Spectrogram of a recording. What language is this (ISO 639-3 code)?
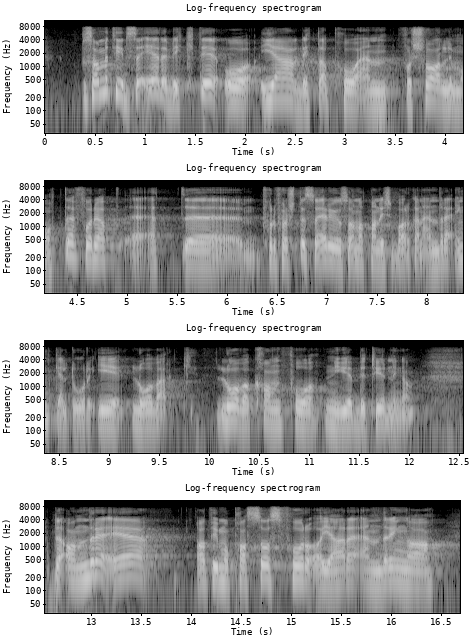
nor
